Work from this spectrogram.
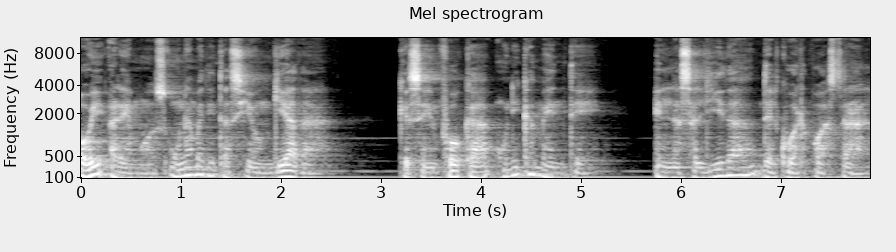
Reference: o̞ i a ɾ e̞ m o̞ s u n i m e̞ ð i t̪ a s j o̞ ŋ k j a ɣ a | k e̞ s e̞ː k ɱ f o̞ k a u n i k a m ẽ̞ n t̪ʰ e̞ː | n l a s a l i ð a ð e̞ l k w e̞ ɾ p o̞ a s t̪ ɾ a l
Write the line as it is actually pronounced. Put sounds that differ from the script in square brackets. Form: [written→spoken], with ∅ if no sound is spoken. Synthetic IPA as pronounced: o̞ [i→j] a ɾ e̞ m o̞ s u n [i→a] m e̞ ð i t̪ a s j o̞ ŋ [k→ɡ] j a [ɣ→ð] a | k e̞ s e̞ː [k→∅] ɱ f o̞ k a u n i k a m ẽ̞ n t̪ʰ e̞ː | n l a s a l i ð a ð e̞ l k w e̞ ɾ p o̞ a s t̪ ɾ a l

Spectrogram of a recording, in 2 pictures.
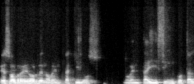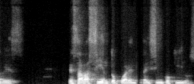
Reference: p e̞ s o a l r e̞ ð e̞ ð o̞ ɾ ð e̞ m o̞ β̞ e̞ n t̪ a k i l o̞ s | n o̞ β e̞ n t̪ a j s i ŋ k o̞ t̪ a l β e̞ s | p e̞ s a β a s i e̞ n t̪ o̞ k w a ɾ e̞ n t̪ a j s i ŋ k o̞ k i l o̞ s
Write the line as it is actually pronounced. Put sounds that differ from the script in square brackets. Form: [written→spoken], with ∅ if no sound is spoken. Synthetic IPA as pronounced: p e̞ s o a l r e̞ ð e̞ ð o̞ ɾ ð e̞ [m→n] o̞ β̞ e̞ n t̪ a k i l o̞ s | n o̞ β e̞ n t̪ a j s i ŋ k o̞ t̪ a l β e̞ s | p e̞ s a β a s [i→j] e̞ n t̪ o̞ k w a ɾ e̞ n t̪ a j s i ŋ k o̞ k i l o̞ s

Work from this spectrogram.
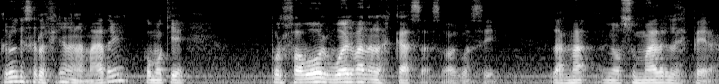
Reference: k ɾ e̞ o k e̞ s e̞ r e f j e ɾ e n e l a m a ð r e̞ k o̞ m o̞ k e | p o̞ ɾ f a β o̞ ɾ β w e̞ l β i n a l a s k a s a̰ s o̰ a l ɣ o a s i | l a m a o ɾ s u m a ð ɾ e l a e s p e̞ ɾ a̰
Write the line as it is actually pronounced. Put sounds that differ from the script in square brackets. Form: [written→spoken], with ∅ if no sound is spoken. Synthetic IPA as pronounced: k ɾ e̞ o k e̞ s e̞ r e f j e ɾ e n [e→a] l a m a ð [r→ɾ] e̞ k o̞ m o̞ k e | p o̞ ɾ f a β o̞ ɾ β w e̞ l β [i→a] n a l a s k a s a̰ s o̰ a l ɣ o a s i | l a m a o [ɾ→∅] s u m a ð ɾ e l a e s p e̞ ɾ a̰

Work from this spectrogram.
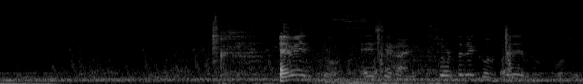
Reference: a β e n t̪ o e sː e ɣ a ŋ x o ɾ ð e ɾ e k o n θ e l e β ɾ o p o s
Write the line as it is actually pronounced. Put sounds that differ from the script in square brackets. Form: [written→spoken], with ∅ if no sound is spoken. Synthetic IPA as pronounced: [a→e] β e n t̪ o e [sː→s] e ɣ a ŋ [x→s] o ɾ [ð→θ] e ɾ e k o n θ e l e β ɾ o p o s

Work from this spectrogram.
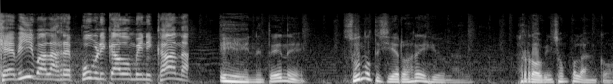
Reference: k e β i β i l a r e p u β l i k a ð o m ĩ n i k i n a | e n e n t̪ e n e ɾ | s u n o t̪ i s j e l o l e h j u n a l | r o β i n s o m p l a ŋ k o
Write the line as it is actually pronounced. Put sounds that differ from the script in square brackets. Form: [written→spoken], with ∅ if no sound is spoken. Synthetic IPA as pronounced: k e β i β [i→a] l a r e p u β l i k a ð o m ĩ n i k [i→a] n a | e n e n t̪ e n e [ɾ→∅] | s u n o t̪ i s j e [l→ɾ] o [l→r] e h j [u→o] n a l | r o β i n s o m p l a ŋ k o

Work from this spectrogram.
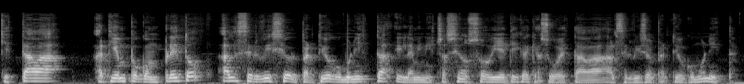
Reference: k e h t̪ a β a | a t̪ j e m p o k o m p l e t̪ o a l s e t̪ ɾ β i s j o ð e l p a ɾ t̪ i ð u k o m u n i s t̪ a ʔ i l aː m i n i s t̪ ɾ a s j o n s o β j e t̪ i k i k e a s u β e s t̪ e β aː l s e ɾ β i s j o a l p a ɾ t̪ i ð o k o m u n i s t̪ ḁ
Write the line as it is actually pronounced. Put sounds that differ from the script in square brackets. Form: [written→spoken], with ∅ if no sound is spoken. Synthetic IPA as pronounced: k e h t̪ a β a | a t̪ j e m p o k o m p l e t̪ o a l s e [t̪→∅] ɾ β i s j o ð e l p a ɾ t̪ i ð [u→o] k o m u n i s t̪ a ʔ i l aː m i n i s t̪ ɾ a s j o n s o β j e t̪ i k [i→a] k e a s u β e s t̪ [e→a] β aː l s e ɾ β i s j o [a→e] l p a ɾ t̪ i ð o k o m u n i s t̪ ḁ

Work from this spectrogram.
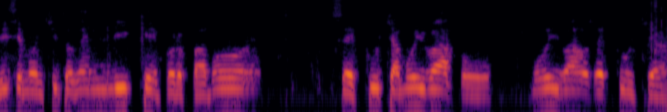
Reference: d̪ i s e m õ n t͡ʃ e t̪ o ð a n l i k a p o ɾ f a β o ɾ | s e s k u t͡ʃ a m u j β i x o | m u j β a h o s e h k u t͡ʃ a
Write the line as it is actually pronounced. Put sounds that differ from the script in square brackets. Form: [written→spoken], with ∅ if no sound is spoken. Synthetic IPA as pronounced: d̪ i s e m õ n t͡ʃ [e→i] t̪ o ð [a→e] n l i k [a→e] p o ɾ f a β o ɾ | s e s k u t͡ʃ a m u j β [i→a] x o | m u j β a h o s e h k u t͡ʃ a

